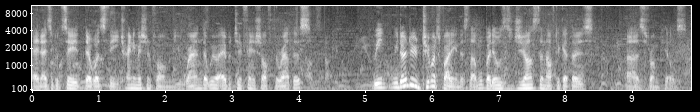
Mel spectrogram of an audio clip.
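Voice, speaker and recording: Music plays in the background as a man with an Australian accent speaks at a fairly quick pace. His pitch is medium, with ordinary pitch variation. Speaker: video game speedrunner streamer. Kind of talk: live gameplay commentary. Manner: casual, filler-heavy explanatory.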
